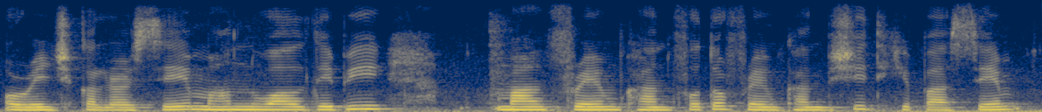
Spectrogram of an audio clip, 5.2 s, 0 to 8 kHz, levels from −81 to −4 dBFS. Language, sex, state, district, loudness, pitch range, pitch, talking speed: Nagamese, female, Nagaland, Dimapur, -18 LUFS, 190-205 Hz, 200 Hz, 185 wpm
